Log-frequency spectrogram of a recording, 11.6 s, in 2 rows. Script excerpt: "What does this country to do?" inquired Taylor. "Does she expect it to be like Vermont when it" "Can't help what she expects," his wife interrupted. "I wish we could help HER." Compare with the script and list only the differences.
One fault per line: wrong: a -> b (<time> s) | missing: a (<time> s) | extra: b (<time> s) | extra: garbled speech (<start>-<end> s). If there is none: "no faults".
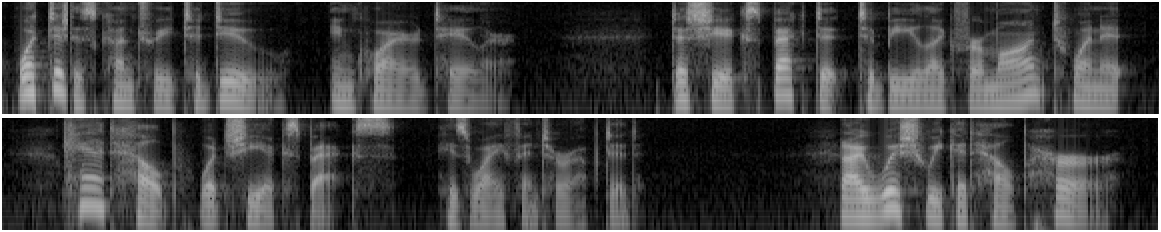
no faults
